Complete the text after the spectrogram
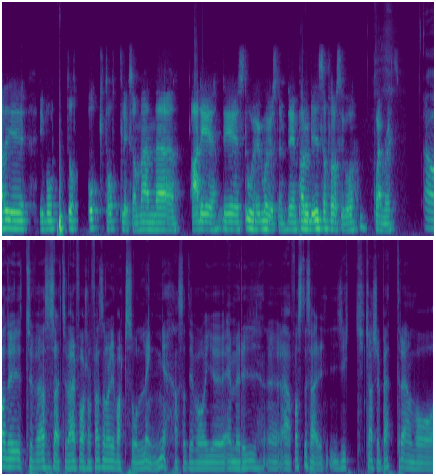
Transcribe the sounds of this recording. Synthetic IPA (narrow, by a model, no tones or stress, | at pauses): d̪əɪ | ɪvɔʈɔt̪ | ɔkːt̪ʰɔt̪ːlɪksɔmːɛn | aːd̪ɛd̪ɛst̪uːɾɦʉ̟ːmʊɾjɵst̪nʉ̟ːd̪ɛɾɛnpʰaɾʊd̪iːsɔmfœːʂɛɪɡoːɾpʰɔɛmːɾɪt̪ | jɑːd̪ɛt̪ʰʏals̬ɔsɔæːt̪ʰʏvæɾfɑːʂɔnfɛns̬ənhad̪ɛjəvaʈːsɔlɛŋːəalsɔd̪ɛvaɾjɵɛmɛɾiːɛ̰vənfast̪̚d̪ɛsæːɾjɪkʰːanʂəbɛt̪ɾəɛnvɑ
